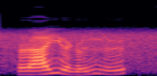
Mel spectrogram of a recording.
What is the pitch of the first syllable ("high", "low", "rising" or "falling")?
rising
